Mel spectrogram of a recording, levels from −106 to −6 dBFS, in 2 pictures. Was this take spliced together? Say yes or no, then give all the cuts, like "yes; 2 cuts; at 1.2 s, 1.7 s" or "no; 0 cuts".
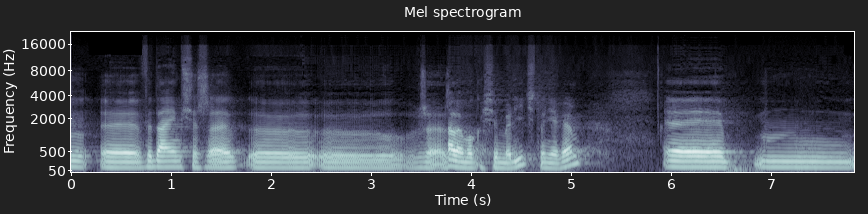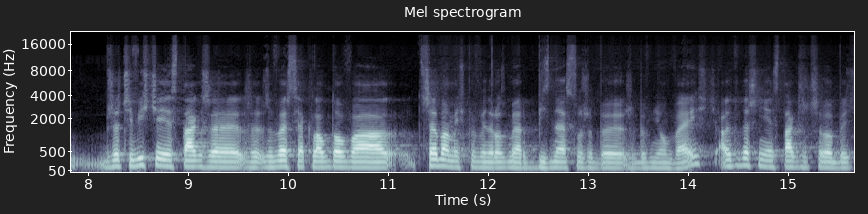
yes; 1 cut; at 3.8 s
